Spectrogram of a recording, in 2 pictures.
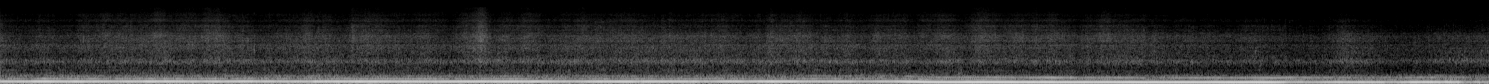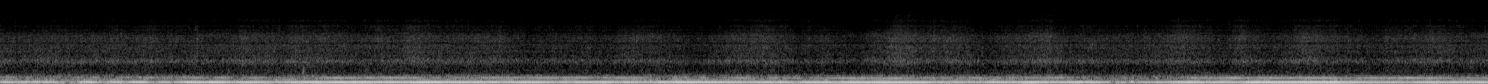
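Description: Personal watercraft (jet ski) engine running steadily under way, its pitch dropping a step about nine seconds in as the throttle eases, with the rush of spray and wind over it.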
